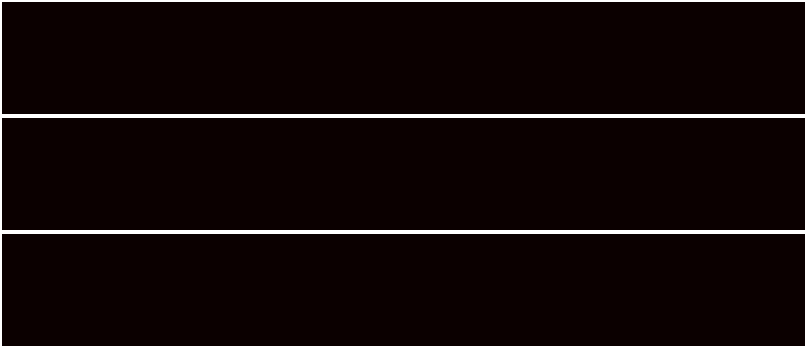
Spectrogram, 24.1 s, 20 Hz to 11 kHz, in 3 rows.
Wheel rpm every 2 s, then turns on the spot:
10, 0, 10, 10, 0, 0, 0, 0, 0, 0, 110, 120.
0-2 4-8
